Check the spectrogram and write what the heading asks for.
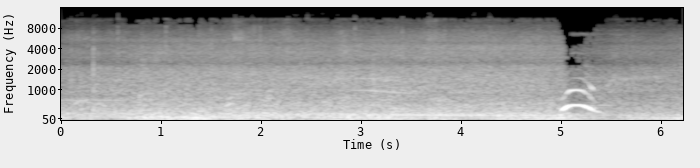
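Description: Steady rushing air noise on the microphone of a Slingshot ride's onboard camera as the capsule swings, with a low rumble underneath. About five seconds in, the rider lets out one short, rising-and-falling vocal cry.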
